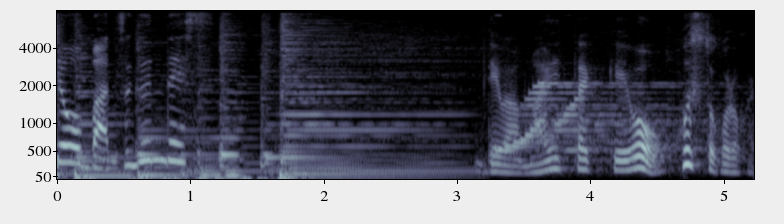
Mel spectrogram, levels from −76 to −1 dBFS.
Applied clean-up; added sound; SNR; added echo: none; none; none; none.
